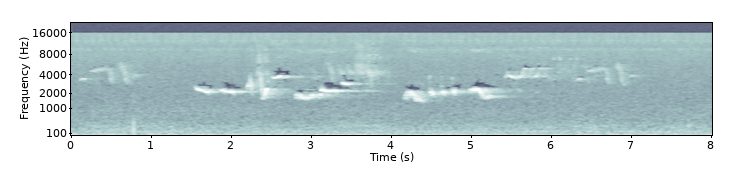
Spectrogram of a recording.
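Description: A bird singing: a phrase of quick, varied chirping notes beginning about a second and a half in and lasting some four seconds, then a few fainter high notes, over a faint low background rumble.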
